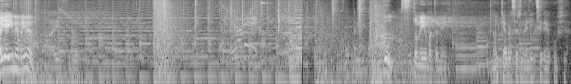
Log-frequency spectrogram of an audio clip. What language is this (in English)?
Portuguese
